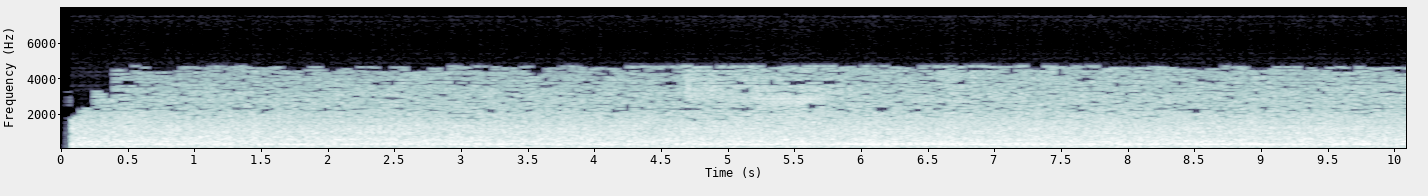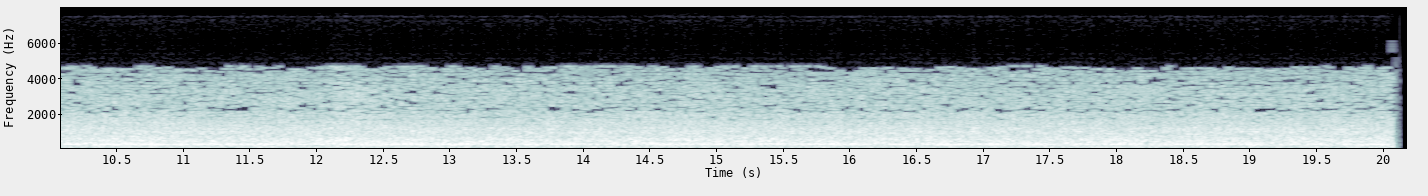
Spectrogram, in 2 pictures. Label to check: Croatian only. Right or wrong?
Wrong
